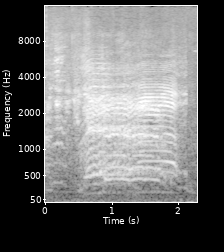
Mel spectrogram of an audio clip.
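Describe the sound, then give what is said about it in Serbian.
A sheep bleats, a ewe with lambs, in one long wavering bleat of more than a second. It is heard alone at moderate volume, with no talk over it. “Ovo su ovdje dvije ovce koje su četvoro jagnjad, još je takvih.”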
